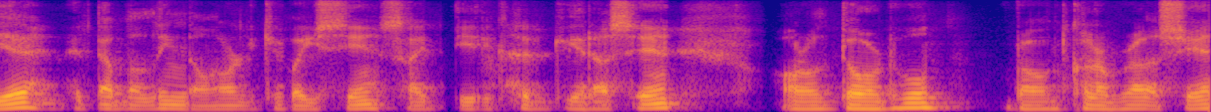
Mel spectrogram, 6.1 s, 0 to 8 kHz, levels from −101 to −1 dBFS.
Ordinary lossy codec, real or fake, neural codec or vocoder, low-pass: none; fake; codec, 16 kHz, 0.8 kbps, ZipCodec; none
